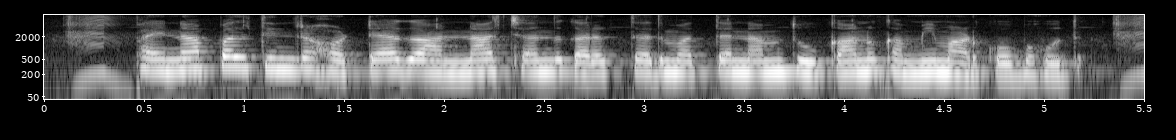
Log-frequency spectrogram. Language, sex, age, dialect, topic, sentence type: Kannada, female, 18-24, Northeastern, agriculture, statement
